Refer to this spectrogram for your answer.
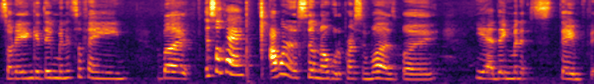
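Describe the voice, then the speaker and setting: Amid noticeable background noise, a woman with a New York accent speaks in an animated tone at a high pitch with ordinary pitch variation. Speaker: vlogger. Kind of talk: casual vlog monologue. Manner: fast.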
